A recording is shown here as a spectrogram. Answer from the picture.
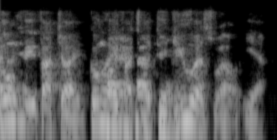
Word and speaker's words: Gong Hei Fat Choi: Ko Hei Fat Choi, is that right? Ko Hei Fat Gong Choi. Hei Fat Choi. Gong Hei Fat Choi to you as well.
